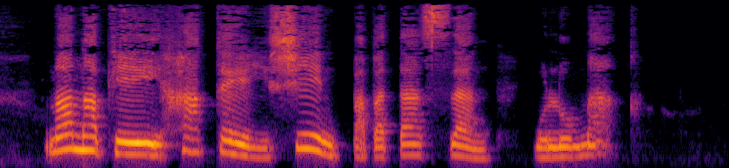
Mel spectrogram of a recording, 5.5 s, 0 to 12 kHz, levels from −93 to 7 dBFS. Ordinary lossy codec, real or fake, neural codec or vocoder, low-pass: MP3, 48 kbps; fake; codec, 24 kHz, 0.9 kbps, WavTokenizer, medium speech release version 1; 10.8 kHz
